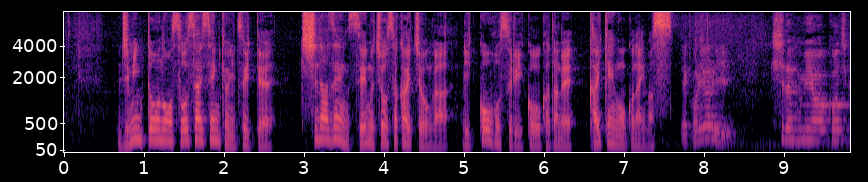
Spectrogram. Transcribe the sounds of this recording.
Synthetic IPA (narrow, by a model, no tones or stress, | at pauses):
d͡ʑimʲĩnt̪o̞ːno̞so̞ːsaisẽ̞ŋk̬ʲo̞ɲ̟it͡sɨit̪e̞ | kʲi̥ɕid̪azẽ̞ɰ̃se̞ːmɯ̟t͡ɕo̞ːsakait͡ɕo̞ːɡaɾʲikːo̞ːɦo̞sɨɾɯ̟iko̞ːkat̪ame̞ | kaikẽ̞ɰ̃o̞ːko̞naimasɨ̥ekoɾejoɾʲi | kʲi̥ɕid̪aɸɯ̟mʲiokoːt͡ɕk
